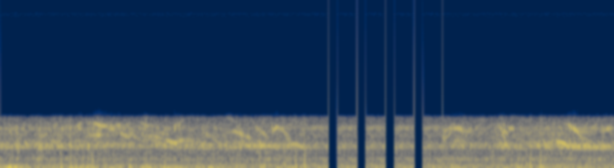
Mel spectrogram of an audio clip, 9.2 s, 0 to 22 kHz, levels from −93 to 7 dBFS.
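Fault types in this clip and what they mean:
stutter with silent gaps: From 4.93 to 6.64 s, one 297 ms fragment repeats four times. Dead silence of 132 ms follows each, giving a steady 429 ms cycle. The stream likely stalled and replayed its last fragment on each retry. The intended sound there is lost.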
